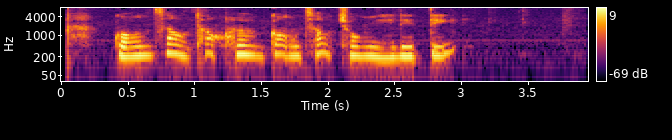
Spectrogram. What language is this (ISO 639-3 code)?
yue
